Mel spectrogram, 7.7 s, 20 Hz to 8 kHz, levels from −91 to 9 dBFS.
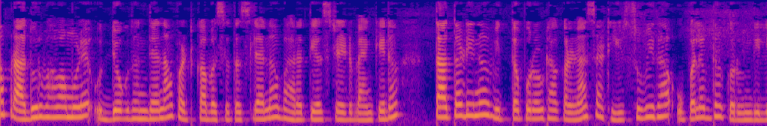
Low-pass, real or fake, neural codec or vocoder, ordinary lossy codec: none; real; none; none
